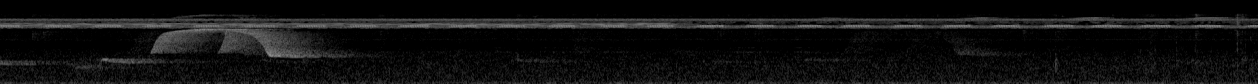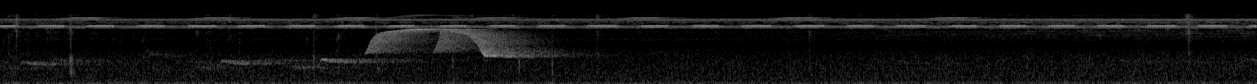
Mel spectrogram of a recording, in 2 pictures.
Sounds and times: crickets 0.0 - 25.1

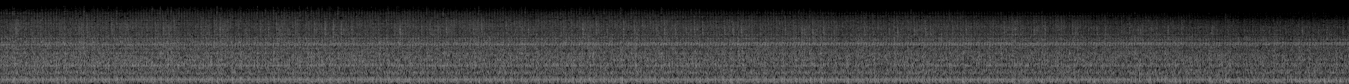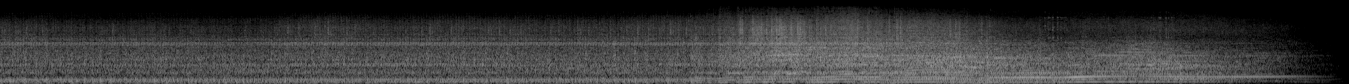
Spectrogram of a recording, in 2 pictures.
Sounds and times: snowmobile idle and pull away slow rattly 0.0 - 26.9

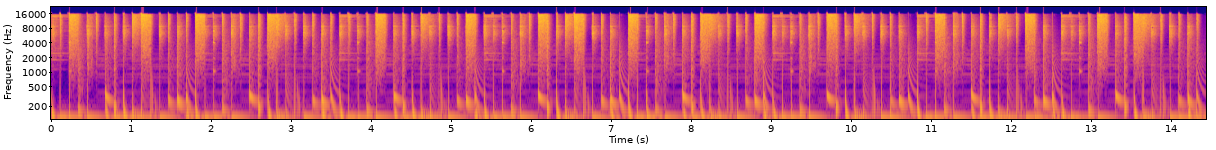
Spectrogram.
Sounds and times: drumloop 0.0 - 14.4

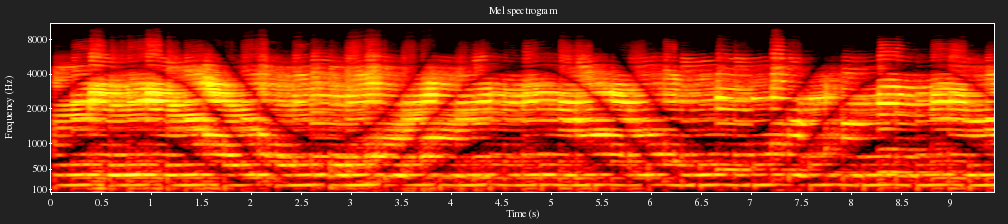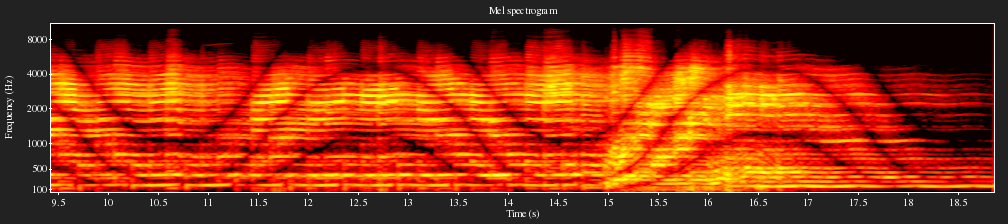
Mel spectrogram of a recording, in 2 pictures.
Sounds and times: Psycho guitar sequence 12.0 - 18.8

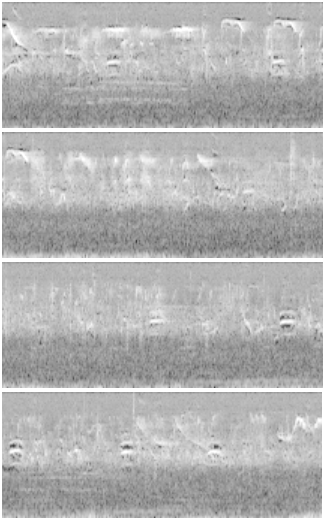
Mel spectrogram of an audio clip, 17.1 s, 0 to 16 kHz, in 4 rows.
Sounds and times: helicopter going by overhead 0.0 - 5.6
birds chirping 0.0 - 17.1
helicopter going by overhead 7.8 - 17.1

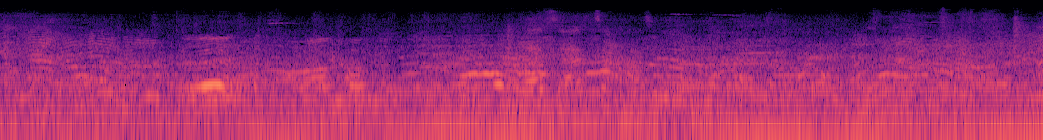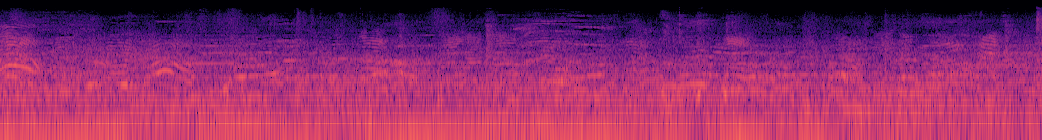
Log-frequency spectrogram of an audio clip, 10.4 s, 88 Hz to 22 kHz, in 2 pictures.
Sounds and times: children 0.0 - 10.4

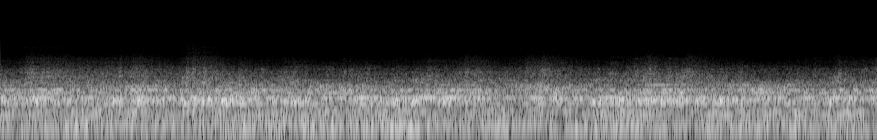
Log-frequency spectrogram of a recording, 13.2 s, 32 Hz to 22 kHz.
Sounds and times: drone like background 0.0 - 13.1

